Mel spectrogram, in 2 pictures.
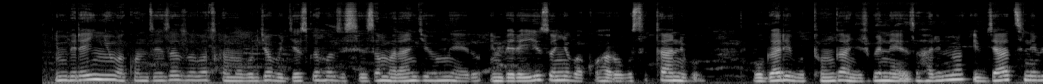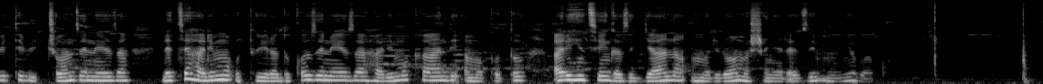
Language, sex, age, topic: Kinyarwanda, female, 25-35, education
